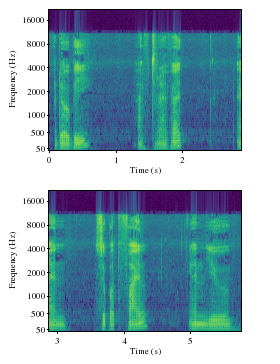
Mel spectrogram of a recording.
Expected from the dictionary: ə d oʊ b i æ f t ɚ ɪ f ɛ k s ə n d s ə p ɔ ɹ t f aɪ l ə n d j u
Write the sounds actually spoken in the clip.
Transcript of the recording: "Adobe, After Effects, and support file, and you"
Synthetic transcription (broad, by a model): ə d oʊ b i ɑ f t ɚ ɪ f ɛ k ə n s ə p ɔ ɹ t f aɪ l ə n j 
